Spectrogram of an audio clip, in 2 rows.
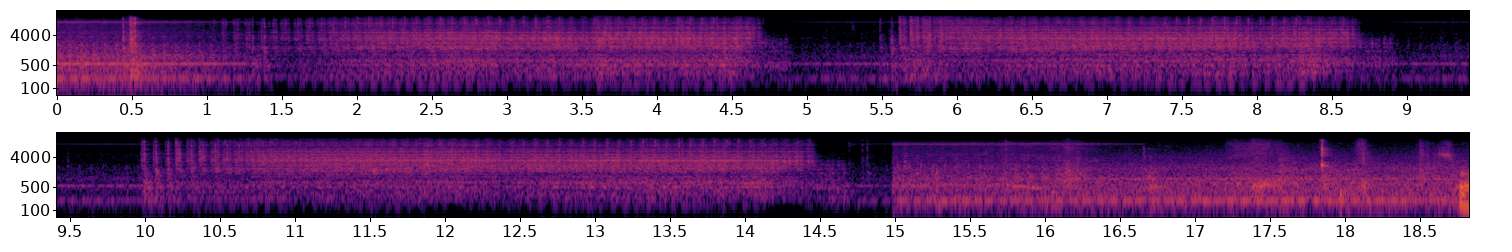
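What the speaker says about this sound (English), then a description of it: "I just sharpened up my 1/2 inch bowl gouge, and let's see what we can do here. 750 RPM." A lathe turning olive wood at 750 RPM, trimmed with a freshly sharpened half-inch bowl gouge, giving a sustained buzzing scrape in three long passes with short pauses between, close and steady, with no talking.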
